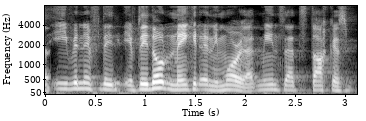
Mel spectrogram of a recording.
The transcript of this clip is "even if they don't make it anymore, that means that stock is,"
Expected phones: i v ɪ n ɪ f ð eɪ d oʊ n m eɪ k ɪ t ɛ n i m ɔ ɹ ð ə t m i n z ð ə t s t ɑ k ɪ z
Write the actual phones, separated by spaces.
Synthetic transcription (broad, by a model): i v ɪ n ɪ f ð eɪ d oʊ n m eɪ k ɪ t ɛ n i m ɔ ɹ ð ə t m i n z ð ə t s t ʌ k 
